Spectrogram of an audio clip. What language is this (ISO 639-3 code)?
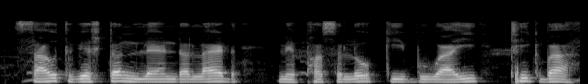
bho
